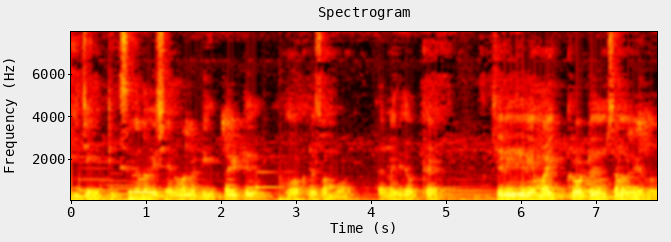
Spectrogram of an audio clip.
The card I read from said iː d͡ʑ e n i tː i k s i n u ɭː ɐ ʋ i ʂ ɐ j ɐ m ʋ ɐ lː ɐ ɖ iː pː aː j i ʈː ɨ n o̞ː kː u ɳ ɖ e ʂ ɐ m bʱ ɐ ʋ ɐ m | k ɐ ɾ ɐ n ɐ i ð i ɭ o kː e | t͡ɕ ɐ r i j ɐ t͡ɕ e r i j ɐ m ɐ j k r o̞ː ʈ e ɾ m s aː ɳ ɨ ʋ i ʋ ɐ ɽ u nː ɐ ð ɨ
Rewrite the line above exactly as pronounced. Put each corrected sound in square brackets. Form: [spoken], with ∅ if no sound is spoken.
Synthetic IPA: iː d͡ʑ e n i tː i k s i n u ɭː ɐ ʋ i ʂ ɐ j ɐ m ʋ ɐ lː ɐ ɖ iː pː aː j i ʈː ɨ n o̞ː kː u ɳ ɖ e [s] ɐ m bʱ ɐ ʋ ɐ m | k ɐ ɾ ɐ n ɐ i ð i [l] o kː e | t͡ɕ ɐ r i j ɐ t͡ɕ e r i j ɐ m ɐ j k r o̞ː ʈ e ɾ m s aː ɳ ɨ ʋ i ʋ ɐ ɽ u nː ɐ ð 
